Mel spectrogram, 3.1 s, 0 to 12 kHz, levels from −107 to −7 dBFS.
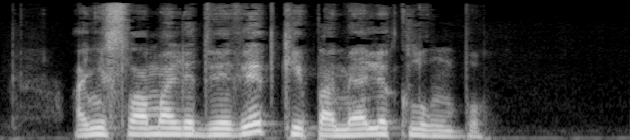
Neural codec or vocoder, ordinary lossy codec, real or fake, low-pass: codec, 44.1 kHz, 7.8 kbps, DAC; MP3, 48 kbps; fake; 10.8 kHz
